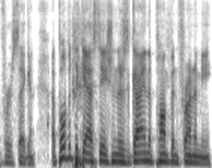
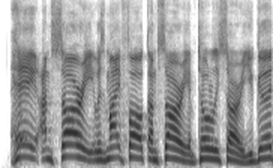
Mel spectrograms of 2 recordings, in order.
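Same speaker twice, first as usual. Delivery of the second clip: talking louder; 5 semitones higher, 4 dB louder than usual. Retold or imitated. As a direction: raise the voice so a hard-of-hearing man catches it. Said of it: "I talk louder".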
